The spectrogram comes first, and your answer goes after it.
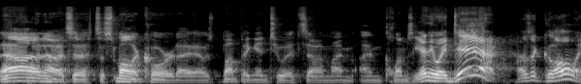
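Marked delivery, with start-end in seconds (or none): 4.5-5.8 put-on Canadian accent, very high and loud. Greeting his co-host after talking so much hockey, he speaks in a canadian accent. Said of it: "I've now gained a Canadian accent".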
